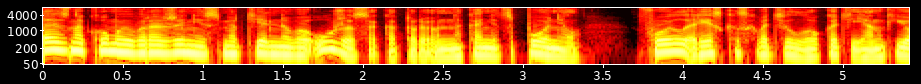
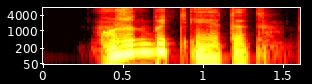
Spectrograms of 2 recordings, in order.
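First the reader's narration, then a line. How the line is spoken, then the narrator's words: Muttering. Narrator (Russian): пробормотал Фойл Робин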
